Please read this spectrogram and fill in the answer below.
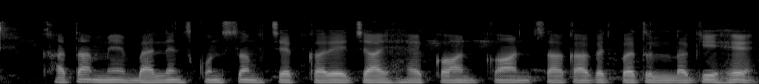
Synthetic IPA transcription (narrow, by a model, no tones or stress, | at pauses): kʰaːt̪amẽbɛːlə̃nskʊnsəmt͡ʃeːkːəɾed͡ʒaːjɦɛkɔːnkɔːnsakaːɡəd͡ʒpət̪ɾləɡeɦɛː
